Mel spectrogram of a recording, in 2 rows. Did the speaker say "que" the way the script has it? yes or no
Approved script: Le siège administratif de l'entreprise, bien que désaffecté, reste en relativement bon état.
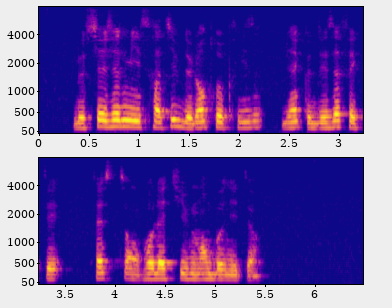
yes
